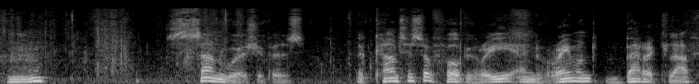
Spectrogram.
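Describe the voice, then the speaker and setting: An actor playing a courteous, fastidious detective in a radio drama, measured and precise, with a French-speaking Belgian accent. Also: male voice, lowish voice, very animated, slight background noise, heavily acted. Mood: courteous, musing. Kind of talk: radio drama dialogue and narration.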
